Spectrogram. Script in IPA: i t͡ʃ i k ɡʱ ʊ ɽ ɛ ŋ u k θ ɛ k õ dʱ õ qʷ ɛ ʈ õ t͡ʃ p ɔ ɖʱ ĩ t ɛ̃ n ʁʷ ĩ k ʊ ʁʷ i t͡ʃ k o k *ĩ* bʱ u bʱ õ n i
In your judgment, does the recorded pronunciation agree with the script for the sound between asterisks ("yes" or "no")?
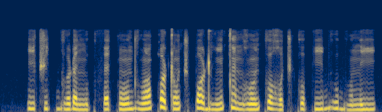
no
